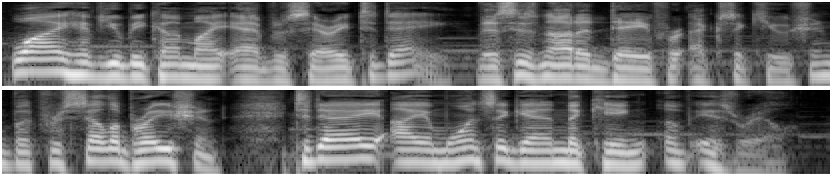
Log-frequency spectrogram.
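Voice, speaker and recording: Male narrator as commanding ancient king, authoritative, mid-pitched, scripture drama with light music. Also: big pitch swings, fairly quick, natural voice. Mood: indignant.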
